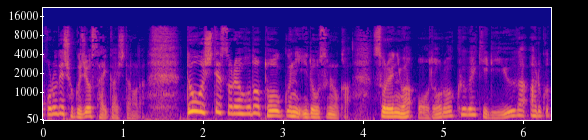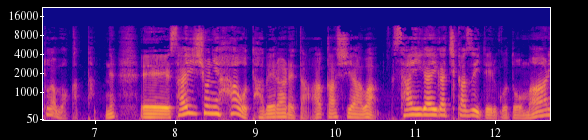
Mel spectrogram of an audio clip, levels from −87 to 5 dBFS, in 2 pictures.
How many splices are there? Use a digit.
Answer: 2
